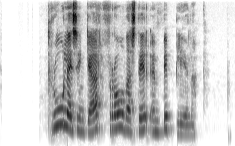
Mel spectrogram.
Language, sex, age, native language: Icelandic, female, 50-59, Icelandic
